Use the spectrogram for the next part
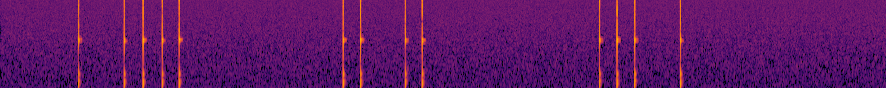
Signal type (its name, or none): tap code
